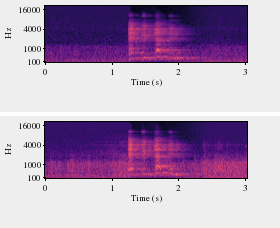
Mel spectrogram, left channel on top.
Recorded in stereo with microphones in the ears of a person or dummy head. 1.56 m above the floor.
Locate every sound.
1.2 s breathing: 15° right (ahead or behind), 6.5 m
